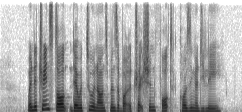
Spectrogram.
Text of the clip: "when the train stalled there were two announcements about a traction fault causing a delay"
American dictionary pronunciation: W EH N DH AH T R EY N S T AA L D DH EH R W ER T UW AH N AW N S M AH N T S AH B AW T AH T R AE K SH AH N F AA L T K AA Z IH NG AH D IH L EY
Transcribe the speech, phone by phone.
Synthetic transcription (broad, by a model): W EH N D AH T R EY N S T AA L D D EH W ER T UW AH N AW N S M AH N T S AH B AW T AH T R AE K SH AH N F AA L T K AA Z IH NG AH D IH L EY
